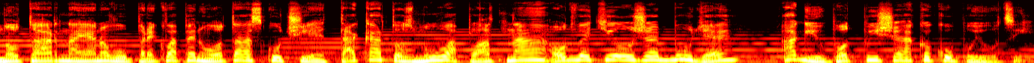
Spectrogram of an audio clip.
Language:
Slovak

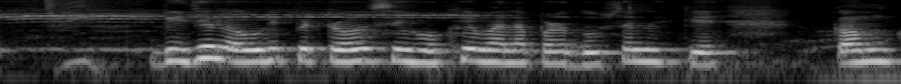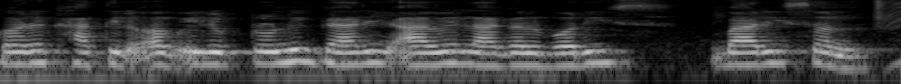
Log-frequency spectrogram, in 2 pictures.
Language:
Bhojpuri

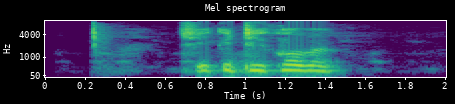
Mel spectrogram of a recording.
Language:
Bangla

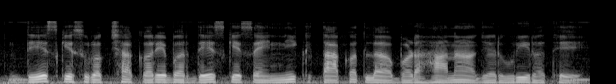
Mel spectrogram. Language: Chhattisgarhi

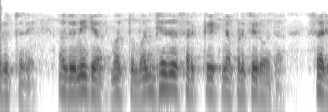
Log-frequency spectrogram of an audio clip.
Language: Kannada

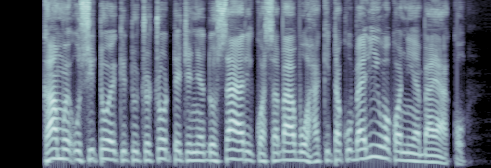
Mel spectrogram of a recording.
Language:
Swahili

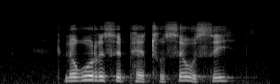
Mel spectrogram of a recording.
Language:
Northern Sotho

